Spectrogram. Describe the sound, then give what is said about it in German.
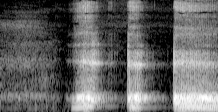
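A small cough from a speaker comes as three short, loud, throaty bursts in quick succession, the last one slightly longer. “Sorry, ich haben ein kleines Hüsterchen.”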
